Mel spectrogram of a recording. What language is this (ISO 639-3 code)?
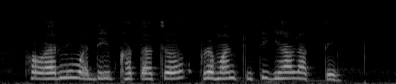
mar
